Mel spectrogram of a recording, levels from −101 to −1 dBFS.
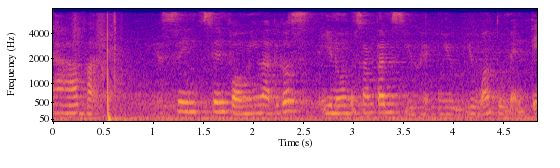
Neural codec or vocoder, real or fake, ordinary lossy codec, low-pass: none; real; AAC, 32 kbps; 7.2 kHz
